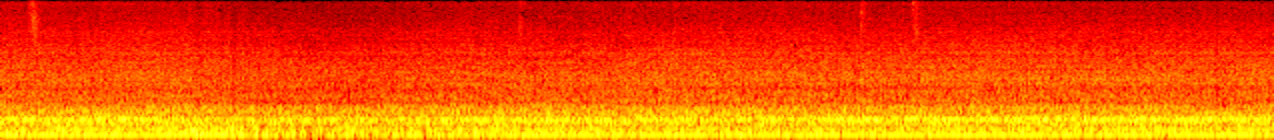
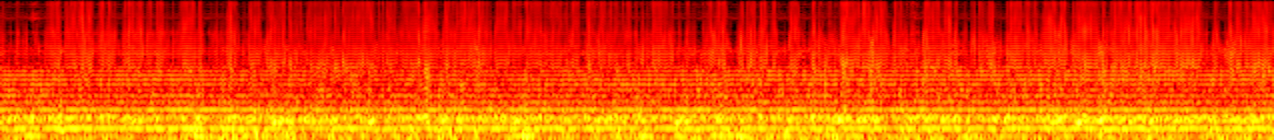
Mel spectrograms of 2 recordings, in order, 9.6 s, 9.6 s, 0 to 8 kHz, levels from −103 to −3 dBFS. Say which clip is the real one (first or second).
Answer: first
